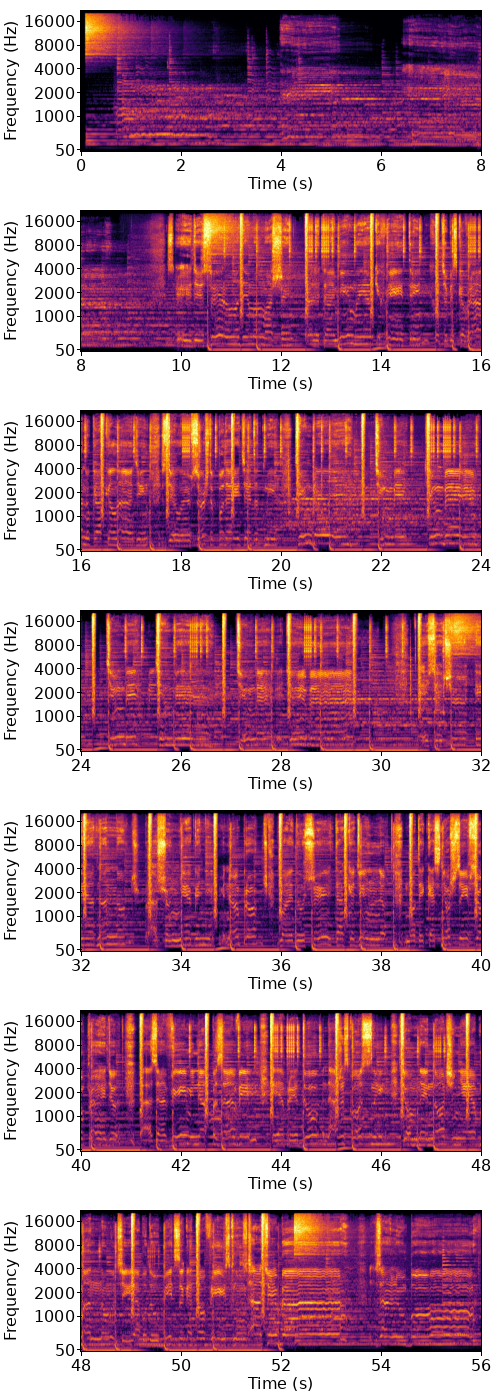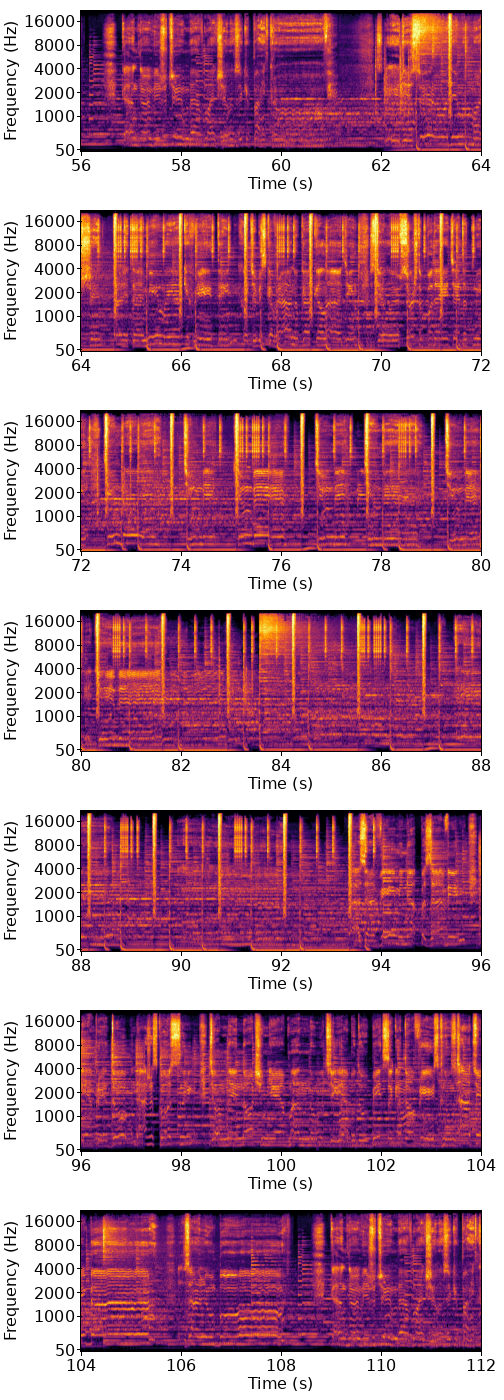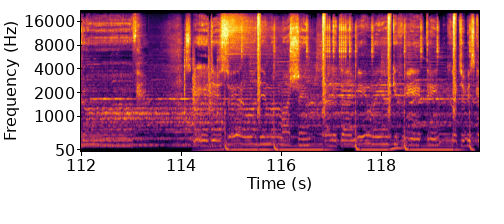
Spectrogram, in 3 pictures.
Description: это яркий пример поп-музыки с элементами восточной мелодики.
